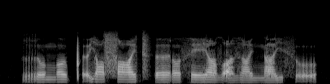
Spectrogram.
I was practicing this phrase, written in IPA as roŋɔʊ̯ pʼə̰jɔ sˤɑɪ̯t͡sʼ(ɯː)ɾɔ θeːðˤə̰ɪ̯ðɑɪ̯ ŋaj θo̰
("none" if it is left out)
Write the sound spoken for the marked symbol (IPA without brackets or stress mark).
əː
